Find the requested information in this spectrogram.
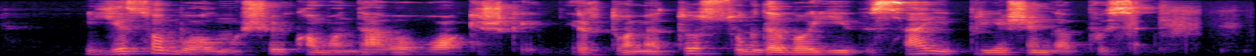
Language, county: Lithuanian, Klaipėda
